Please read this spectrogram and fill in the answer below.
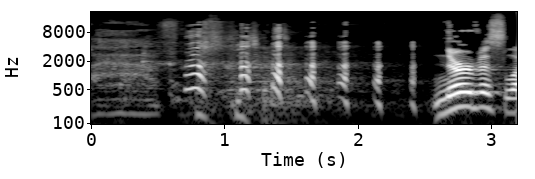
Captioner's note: laughter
